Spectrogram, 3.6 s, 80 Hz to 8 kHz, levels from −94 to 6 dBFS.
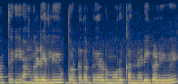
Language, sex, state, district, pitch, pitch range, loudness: Kannada, female, Karnataka, Bidar, 245 Hz, 245-255 Hz, -16 LUFS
